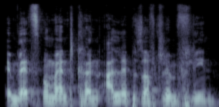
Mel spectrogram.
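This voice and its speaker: A man's voice: mid-range voice, fast talker, a bit bright. A man hosting a podcast, reading a scripted film summary as a narrator. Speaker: podcast host.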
